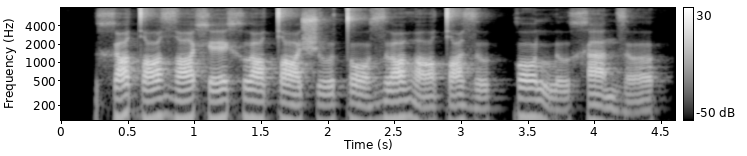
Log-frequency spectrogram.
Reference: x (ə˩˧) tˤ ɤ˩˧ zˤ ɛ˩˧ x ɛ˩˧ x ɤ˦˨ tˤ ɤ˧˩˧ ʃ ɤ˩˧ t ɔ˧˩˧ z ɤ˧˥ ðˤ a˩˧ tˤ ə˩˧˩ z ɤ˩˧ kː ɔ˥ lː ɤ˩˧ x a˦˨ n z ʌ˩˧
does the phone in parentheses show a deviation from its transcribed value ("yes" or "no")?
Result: yes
